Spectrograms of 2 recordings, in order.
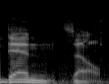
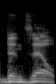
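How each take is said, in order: First: The stress is on the first syllable. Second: The stress is on the second syllable. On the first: The speaker calls it right. "Emphasis on the den" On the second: The speaker calls it wrong. "not Denzel Washington"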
